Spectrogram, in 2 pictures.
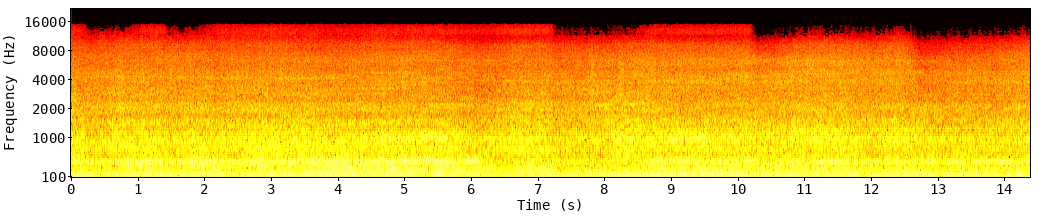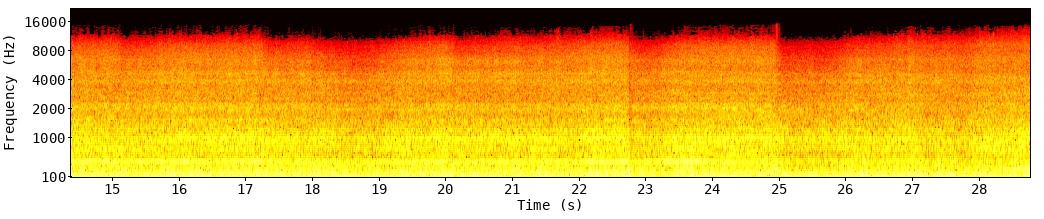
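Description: Two-cylinder 700cc engine of a 2015 Yamaha MT-07 motorcycle running under way, its note rising and falling several times as the throttle opens and closes, over steady wind and road noise.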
